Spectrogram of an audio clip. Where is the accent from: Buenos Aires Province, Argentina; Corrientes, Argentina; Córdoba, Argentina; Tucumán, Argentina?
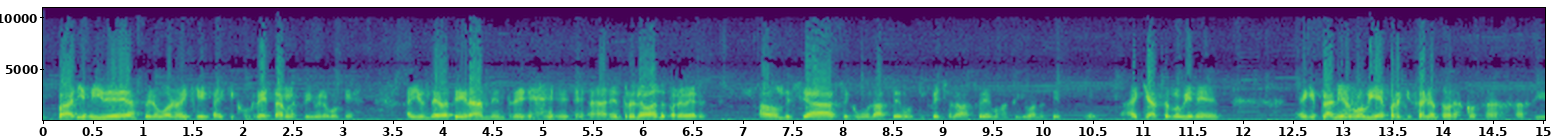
Córdoba, Argentina; nosotros somos de acá de Córdoba, vivimos acá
